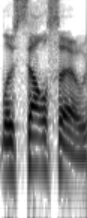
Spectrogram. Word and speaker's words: Lo Celso: We've been saying it wrong. I blame Michael Caley. Mostly because he's not here. But yes, Lo Celso. We need to get it right now.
